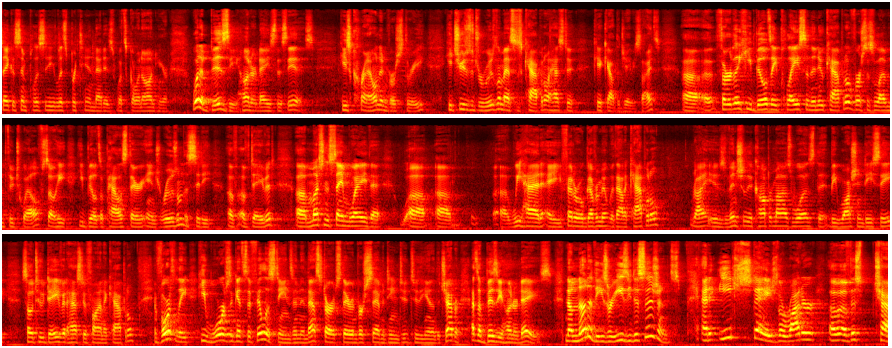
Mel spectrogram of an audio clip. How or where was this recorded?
large echoing room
